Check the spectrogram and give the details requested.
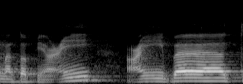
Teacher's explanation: Di sini 'ba' dibaca panjang. Dengan alif, panjangkan selama dua ketukan.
